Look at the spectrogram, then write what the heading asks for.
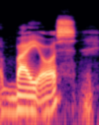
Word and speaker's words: BIOS: for basic input output system the bios or pronounced as bios is a rom chip found on motherboards that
